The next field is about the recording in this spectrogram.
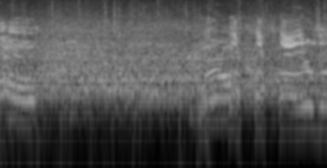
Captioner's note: crowd cheering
